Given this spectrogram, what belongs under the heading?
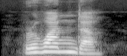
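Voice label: "rwanda", British English; gcompris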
